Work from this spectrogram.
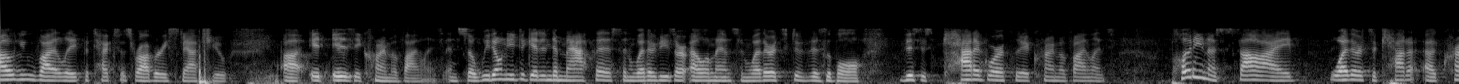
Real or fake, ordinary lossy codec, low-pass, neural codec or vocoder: fake; AAC, 48 kbps; 5.4 kHz; codec, 24 kHz, 3 kbps, HILCodec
